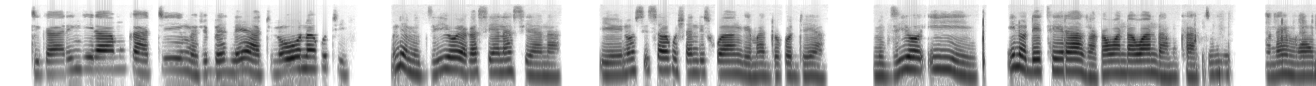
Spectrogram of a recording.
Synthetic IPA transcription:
tikaɾiŋɡiɾamukatimwe̞ʐibʱe̞ɮe̞jatino̞ːnakuti | mune̞mid͡zijo̞jakasijanasijana | ijo̞ino̞sisakuʃandiswaŋɡe̞madʱo̞kodʱe̞ja | mid͡zijo̞ʔijiː | no̞ɗe̞t͡se̞ɾaʐakawandawandamukati | munaimoːma

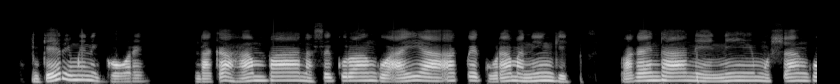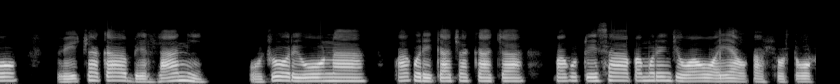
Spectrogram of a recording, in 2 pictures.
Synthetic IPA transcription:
ŋɡe̞ɾimwe̞niɡʱo̞ɾe̞ | ndakaɦambanasekuɾaŋɡua̰ijaa̰kwe̞ɡʱuɾʔamaniŋɡi | ʋa̰kaendane̞nimuʃaŋɡo̞ | ʐeit͡ʃakabʱeɮani | ɦo̰t͡ʃoɾiona | pakuɾikat͡ʃakat͡ʃa | pakutisapamuɾe̞nd͡ʒewawowaijawukaɬotoːka

